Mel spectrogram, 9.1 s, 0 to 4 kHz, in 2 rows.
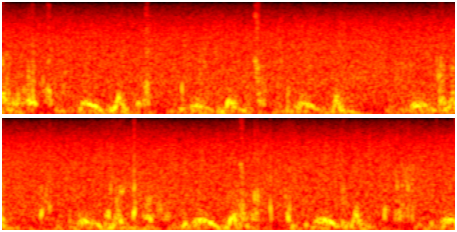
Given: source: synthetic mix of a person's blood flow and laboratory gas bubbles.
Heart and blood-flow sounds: Doppler ultrasound of blood flow; precordium
0.00-0.63 s: bubbles
1.32-1.51 s: bubbles
1.75-1.83 s: bubbles
1.95-2.04 s: bubbles
2.50-2.66 s: bubbles
2.83-2.89 s: bubbles
4.31-4.57 s: bubbles
4.88-5.03 s: bubbles
5.53-5.77 s: bubbles
5.80-6.22 s: bubbles
6.81-7.12 s: bubbles
7.18-7.25 s: bubbles
7.32-7.45 s: bubbles
7.91-7.97 s: bubbles
8.32-8.41 s: bubbles
8.44-8.68 s: bubbles
From the record:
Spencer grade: 3 (all of the cardiac periods contain showers or single bubble signals, but not dominating or overriding the cardiac motion signals); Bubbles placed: only in the low amplitude regions of the cardiac cycle

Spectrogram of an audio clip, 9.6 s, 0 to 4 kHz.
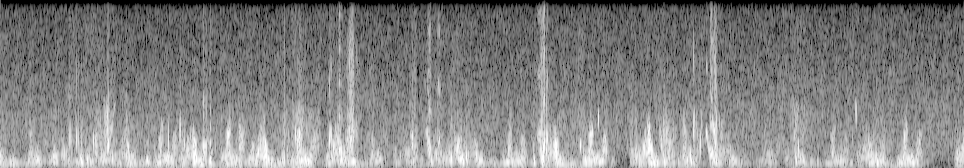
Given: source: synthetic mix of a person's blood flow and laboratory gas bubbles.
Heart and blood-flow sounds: Doppler ultrasound of blood flow; precordium
0.48-0.60 s: bubbles
0.66-1.17 s: bubbles
1.24-1.38 s: bubbles
1.45-1.53 s: bubbles
1.65-1.73 s: bubbles
1.76-1.89 s: bubbles
1.98-2.16 s: bubbles
2.37-2.62 s: bubbles
2.79-3.22 s: bubbles
3.25-3.59 s: bubbles
4.09-4.19 s: bubbles
4.24-4.45 s: bubbles
4.47-4.71 s: bubbles
5.30-5.51 s: bubbles
5.78-5.88 s: bubbles
5.95-6.04 s: bubbles
6.29-6.46 s: bubbles
6.57-7.25 s: bubbles
7.91-8.07 s: bubbles
8.52-8.60 s: bubbles
8.72-8.87 s: bubbles
From the record:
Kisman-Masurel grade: 232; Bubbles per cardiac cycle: several, 3 to 8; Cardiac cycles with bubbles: 50 to 99%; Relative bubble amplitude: moderate (0.250 to 0.450); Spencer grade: 3 (all of the cardiac periods contain showers or single bubble signals, but not dominating or overriding the cardiac motion signals); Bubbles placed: only in the low amplitude regions of the cardiac cycle

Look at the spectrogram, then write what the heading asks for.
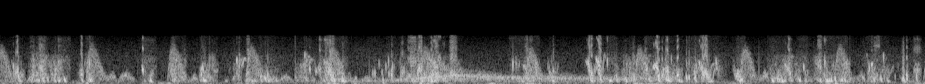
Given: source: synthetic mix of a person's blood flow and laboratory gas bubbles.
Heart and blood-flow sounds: Doppler ultrasound of blood flow; subclavian vein
0.11-0.71 s: bubbles
0.77-0.99 s: bubbles
1.39-1.57 s: bubbles
1.69-1.89 s: bubbles
1.97-2.19 s: bubbles
2.23-2.86 s: bubbles
2.95-3.51 s: bubbles
3.70-4.64 s: bubbles
5.09-5.40 s: bubbles
5.46-5.59 s: bubbles
5.84-6.36 s: bubbles
6.41-7.27 s: bubbles
7.32-7.47 s: bubbles
7.67-8.52 s: bubbles
8.61-9.22 s: bubbles
From the record:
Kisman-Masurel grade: 444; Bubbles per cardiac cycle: continuous sound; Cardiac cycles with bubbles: 100%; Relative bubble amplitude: maximal (0.775 to 0.999); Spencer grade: 4 (maximum detectable bubble signal sounding continuously throughout systole and diastole of every cardiac period, and overriding the amplitude of the normal cardiac signals); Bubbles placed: anywhere in the cardiac cycle

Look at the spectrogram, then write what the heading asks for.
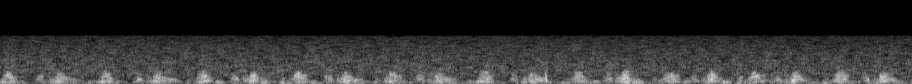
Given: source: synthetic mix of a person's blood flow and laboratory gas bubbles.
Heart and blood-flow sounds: Doppler ultrasound of blood flow; precordium
5.42-5.50 s: bubbles
From the record:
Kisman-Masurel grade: 112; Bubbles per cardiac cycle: 1 to 2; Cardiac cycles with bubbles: 1 to 10%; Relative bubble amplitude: moderate (0.250 to 0.450); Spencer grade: 1 (occasional bubble signal discernible with the cardiac motion signal, with majority of cardiac periods free of bubbles); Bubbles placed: only in the low amplitude regions of the cardiac cycle

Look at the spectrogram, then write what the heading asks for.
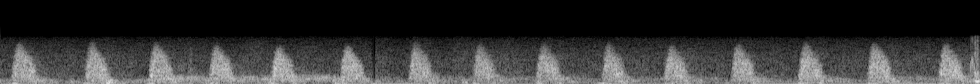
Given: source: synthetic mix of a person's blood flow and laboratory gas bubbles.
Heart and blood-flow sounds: Doppler ultrasound of blood flow; subclavian vein
9.67-9.81 s: bubbles
From the record:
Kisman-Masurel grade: 113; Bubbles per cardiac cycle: 1 to 2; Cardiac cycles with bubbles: 1 to 10%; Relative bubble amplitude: loud (0.450 to 0.775); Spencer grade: 1 (occasional bubble signal discernible with the cardiac motion signal, with majority of cardiac periods free of bubbles); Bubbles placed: anywhere in the cardiac cycle

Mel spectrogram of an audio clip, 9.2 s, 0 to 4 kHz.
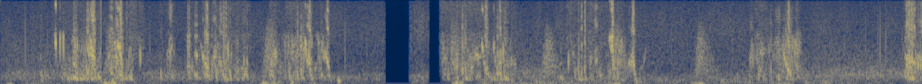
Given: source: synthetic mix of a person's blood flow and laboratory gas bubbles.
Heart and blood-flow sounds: Doppler ultrasound of blood flow; subclavian vein
0.39-0.47 s: bubbles
0.51-1.00 s: bubbles
1.06-1.44 s: bubbles
1.58-1.76 s: bubbles
1.83-2.51 s: bubbles
2.69-3.35 s: bubbles
4.39-5.20 s: bubbles
5.58-6.47 s: bubbles
7.47-8.04 s: bubbles
9.01-9.23 s: bubbles
From the record:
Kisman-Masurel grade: 333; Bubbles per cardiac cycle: rolling drumbeat, 9 or more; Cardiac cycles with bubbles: 50 to 99%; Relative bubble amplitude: loud (0.450 to 0.775); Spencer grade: 3 (all of the cardiac periods contain showers or single bubble signals, but not dominating or overriding the cardiac motion signals); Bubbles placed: anywhere in the cardiac cycle

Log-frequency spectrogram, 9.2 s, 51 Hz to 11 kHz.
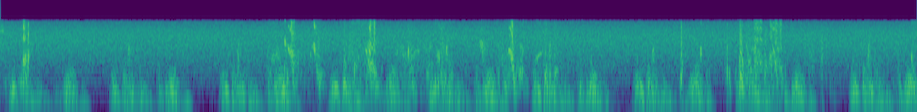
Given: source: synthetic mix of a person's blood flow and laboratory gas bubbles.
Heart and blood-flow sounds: Doppler ultrasound of blood flow; precordium
0.00-0.33 s: bubbles
2.67-3.00 s: bubbles
3.08-3.27 s: bubbles
3.40-3.83 s: bubbles
3.92-4.55 s: bubbles
4.79-4.89 s: bubbles
4.95-5.30 s: bubbles
5.33-5.59 s: bubbles
6.78-6.87 s: bubbles
6.92-7.11 s: bubbles
7.24-7.86 s: bubbles
9.08-9.17 s: bubbles
From the record:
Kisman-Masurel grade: 233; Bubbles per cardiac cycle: several, 3 to 8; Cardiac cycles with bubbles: 50 to 99%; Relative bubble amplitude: loud (0.450 to 0.775); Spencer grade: 3 (all of the cardiac periods contain showers or single bubble signals, but not dominating or overriding the cardiac motion signals); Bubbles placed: anywhere in the cardiac cycle

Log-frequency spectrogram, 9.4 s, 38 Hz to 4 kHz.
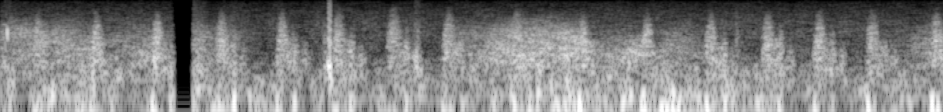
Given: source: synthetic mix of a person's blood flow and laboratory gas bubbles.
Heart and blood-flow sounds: Doppler ultrasound of blood flow; subclavian vein
0.03-0.11 s: bubbles
3.21-3.45 s: bubbles
4.13-4.21 s: bubbles
From the record:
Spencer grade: 2 (many but less than half of the cardiac periods contain bubble signals, singularly or in groups); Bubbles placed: anywhere in the cardiac cycle

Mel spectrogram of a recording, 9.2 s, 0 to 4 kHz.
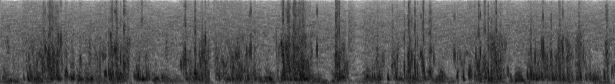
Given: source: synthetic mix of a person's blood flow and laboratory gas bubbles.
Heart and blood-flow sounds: Doppler ultrasound of blood flow; precordium
0.32-1.14 s: bubbles
1.17-1.24 s: bubbles
1.40-2.27 s: bubbles
2.68-3.91 s: bubbles
4.12-4.67 s: bubbles
4.71-4.79 s: bubbles
4.98-5.25 s: bubbles
5.54-6.00 s: bubbles
6.03-6.54 s: bubbles
6.79-7.65 s: bubbles
7.86-8.88 s: bubbles
9.03-9.24 s: bubbles
From the record:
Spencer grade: 4 (maximum detectable bubble signal sounding continuously throughout systole and diastole of every cardiac period, and overriding the amplitude of the normal cardiac signals); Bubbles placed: only in the low amplitude regions of the cardiac cycle

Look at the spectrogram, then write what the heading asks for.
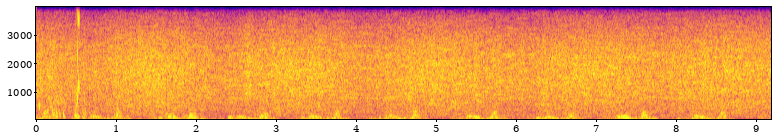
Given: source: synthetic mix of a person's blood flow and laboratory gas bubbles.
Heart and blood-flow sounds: Doppler ultrasound of blood flow; precordium
0.00-0.40 s: bubbles
0.45-0.65 s: bubbles
From the record:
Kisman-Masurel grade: 213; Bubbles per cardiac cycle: several, 3 to 8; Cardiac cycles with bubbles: 1 to 10%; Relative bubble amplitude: loud (0.450 to 0.775); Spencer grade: 1 (occasional bubble signal discernible with the cardiac motion signal, with majority of cardiac periods free of bubbles); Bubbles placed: anywhere in the cardiac cycle

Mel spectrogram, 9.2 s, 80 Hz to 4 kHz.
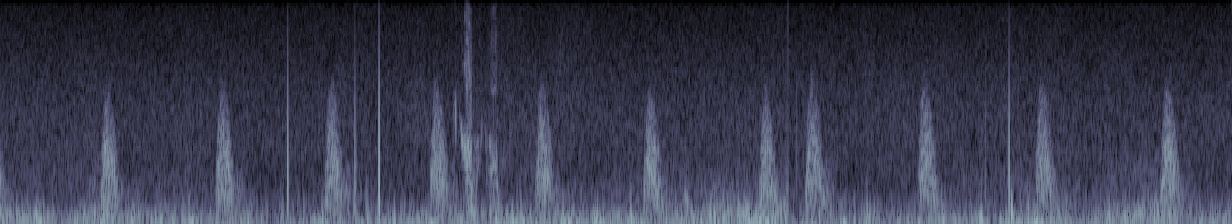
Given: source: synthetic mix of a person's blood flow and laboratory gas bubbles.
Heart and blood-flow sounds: Doppler ultrasound of blood flow; subclavian vein
3.40-3.84 s: bubbles
From the record:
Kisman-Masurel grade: 111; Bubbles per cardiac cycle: 1 to 2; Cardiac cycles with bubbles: 1 to 10%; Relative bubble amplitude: barely perceptible (0.100 to 0.250); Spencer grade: 1 (occasional bubble signal discernible with the cardiac motion signal, with majority of cardiac periods free of bubbles); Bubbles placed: anywhere in the cardiac cycle

